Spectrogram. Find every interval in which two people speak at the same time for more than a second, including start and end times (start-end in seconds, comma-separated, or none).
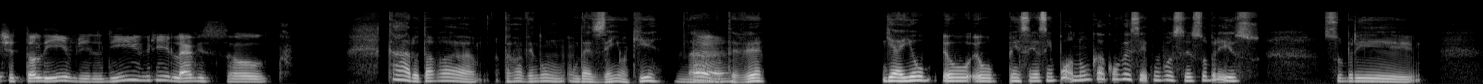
none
